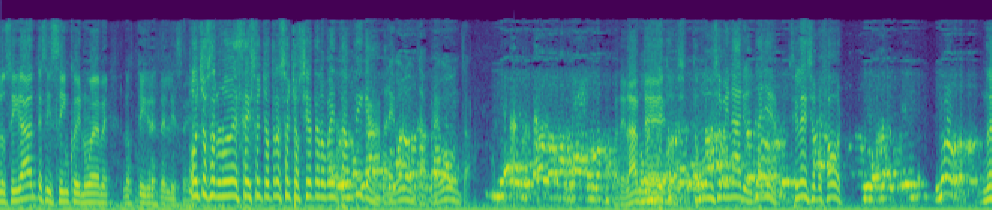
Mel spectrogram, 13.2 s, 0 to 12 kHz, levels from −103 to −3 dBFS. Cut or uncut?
cut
